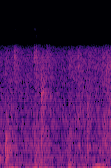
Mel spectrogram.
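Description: Near silence: faint room tone with a few soft, irregularly spaced ticks.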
